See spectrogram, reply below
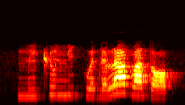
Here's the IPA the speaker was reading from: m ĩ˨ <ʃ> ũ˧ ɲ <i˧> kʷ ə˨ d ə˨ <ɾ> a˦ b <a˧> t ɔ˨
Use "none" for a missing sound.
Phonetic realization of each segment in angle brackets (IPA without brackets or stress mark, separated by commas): t͡ʃ, i˧, l, a˧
